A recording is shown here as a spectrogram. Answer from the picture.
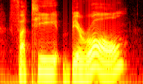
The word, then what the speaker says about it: Fatih Birol: IEA Executive Director Fatih Birol, did I say that right? – Yes, you did.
